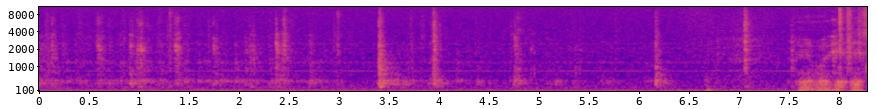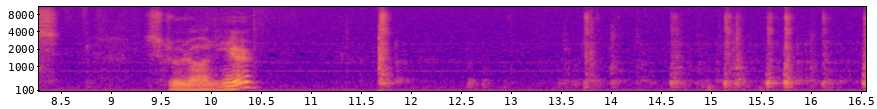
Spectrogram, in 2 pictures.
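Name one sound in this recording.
Small plastic parts click and knock close by.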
